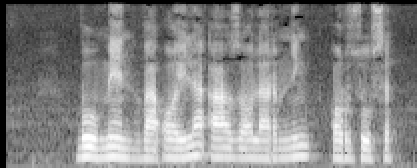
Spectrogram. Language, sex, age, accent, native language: Uzbek, male, 18-24, Navoiy, Uzbek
